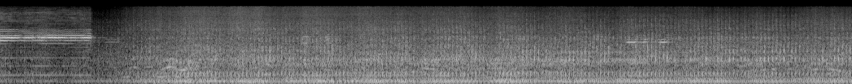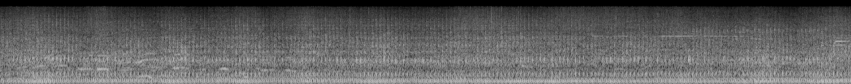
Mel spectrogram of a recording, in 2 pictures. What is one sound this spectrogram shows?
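Water sprays hard from a fire hose with a steady hiss.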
